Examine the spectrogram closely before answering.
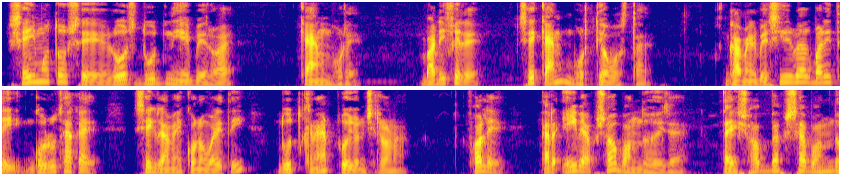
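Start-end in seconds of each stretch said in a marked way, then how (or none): none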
